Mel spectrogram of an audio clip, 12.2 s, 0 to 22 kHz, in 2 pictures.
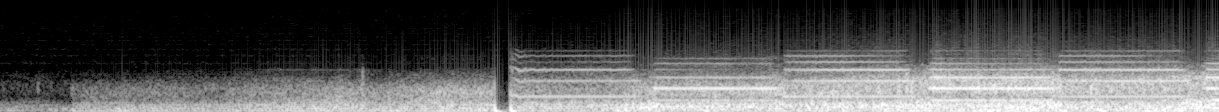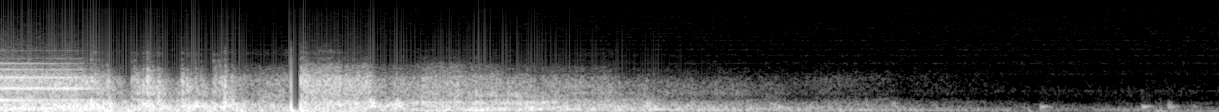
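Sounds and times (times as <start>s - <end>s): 
low engine rumble: 0.0s - 11.9s
ambulance siren alternating between two pitches: 2.4s - 6.8s.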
